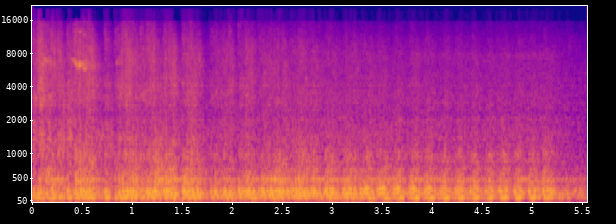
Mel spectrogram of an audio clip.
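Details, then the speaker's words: V8-swapped BMW E30 after a rally: engine revs roughly, then sags and fades as throttle closes; stalls on throttle release or clutch-in despite a cleaned idle control valve, running rich and smoky; cause was a loose, corroded positive battery cable starving the engine computer. "so for a while i thought maybe the idle control valve wasn't opening when the throttle shuts so to like you know catch it um clean that out everything's fine there so like yeah it'll idle perfect"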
